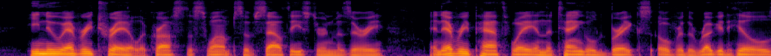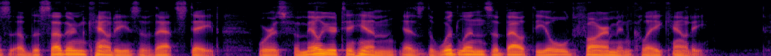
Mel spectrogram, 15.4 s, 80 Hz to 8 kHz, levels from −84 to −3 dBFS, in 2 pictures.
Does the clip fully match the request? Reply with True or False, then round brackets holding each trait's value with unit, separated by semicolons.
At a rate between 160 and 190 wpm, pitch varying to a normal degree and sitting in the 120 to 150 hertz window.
False (165 wpm; 3.9 semitones; 80 Hz)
